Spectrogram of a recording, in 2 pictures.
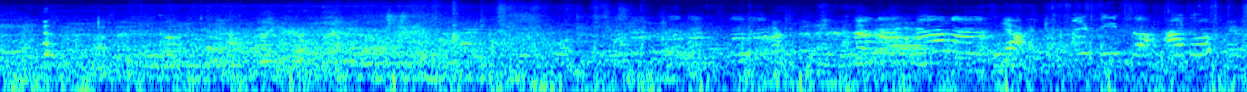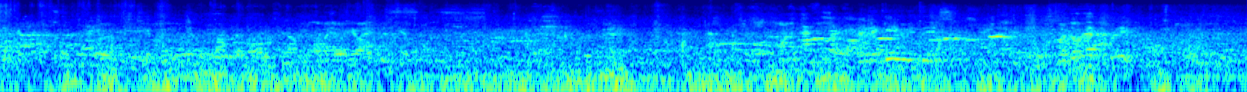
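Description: Men and women chat quietly as they pass by outdoors.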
